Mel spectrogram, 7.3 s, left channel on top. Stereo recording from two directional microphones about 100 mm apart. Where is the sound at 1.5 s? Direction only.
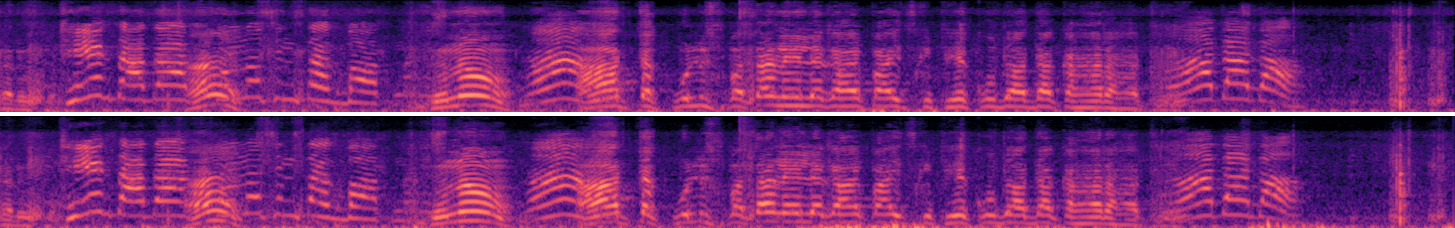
5° right (ahead or behind).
